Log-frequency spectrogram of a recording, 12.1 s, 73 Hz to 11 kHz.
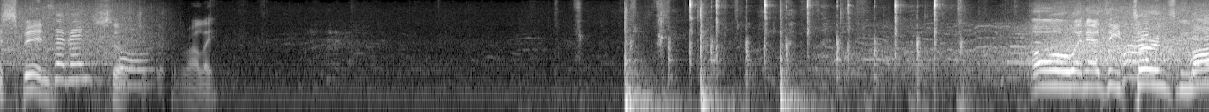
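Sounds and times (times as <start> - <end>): table tennis ball clicking: 6.6 - 9.8.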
